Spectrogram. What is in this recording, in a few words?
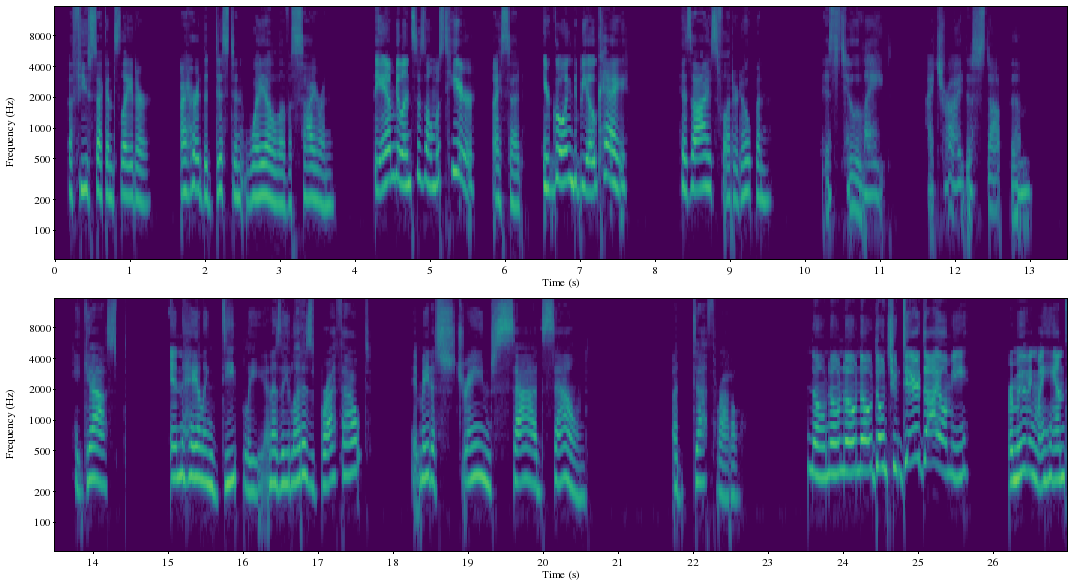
mystery romance 1st person m f dialogue action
